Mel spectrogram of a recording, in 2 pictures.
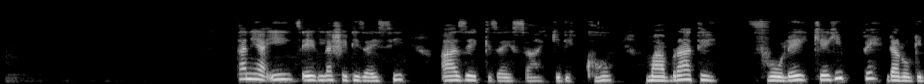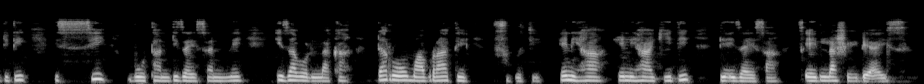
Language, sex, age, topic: Gamo, female, 25-35, government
